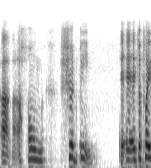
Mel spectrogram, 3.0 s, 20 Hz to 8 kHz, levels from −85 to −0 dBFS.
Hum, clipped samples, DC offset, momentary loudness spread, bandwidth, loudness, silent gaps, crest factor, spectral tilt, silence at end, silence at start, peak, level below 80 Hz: none; under 0.1%; under 0.1%; 14 LU; 5.4 kHz; -22 LUFS; none; 20 dB; -11 dB/octave; 0 s; 0 s; -2 dBFS; -46 dBFS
